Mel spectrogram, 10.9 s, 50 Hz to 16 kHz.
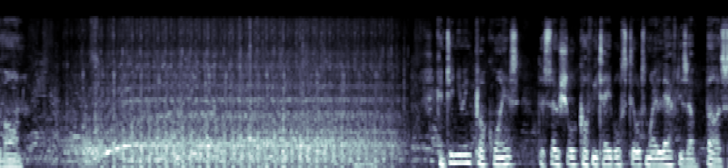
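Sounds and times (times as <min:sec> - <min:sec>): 
speech: 0:00.0 - 0:00.5, 0:06.6 - 0:10.9
faint murmur of voices: 0:00.0 - 0:10.9
sewing machine running with rapid mechanical whir and clatter: 0:00.9 - 0:06.2.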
